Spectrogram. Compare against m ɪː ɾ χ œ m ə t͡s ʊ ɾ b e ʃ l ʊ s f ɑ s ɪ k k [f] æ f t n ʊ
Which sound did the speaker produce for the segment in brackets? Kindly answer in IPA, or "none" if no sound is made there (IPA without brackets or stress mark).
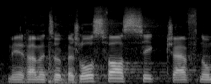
ʃ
